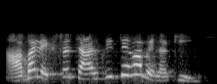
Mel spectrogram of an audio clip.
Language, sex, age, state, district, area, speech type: Bengali, female, 30-45, West Bengal, Hooghly, urban, conversation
